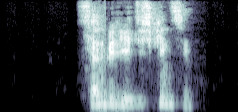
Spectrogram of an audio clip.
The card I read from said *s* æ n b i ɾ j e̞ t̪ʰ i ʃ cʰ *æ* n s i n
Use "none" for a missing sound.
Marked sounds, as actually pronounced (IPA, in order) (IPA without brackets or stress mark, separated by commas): s, i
